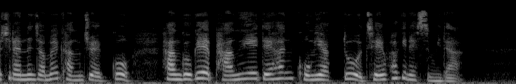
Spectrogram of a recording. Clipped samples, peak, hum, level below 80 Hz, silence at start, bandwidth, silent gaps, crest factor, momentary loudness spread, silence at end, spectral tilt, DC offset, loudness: under 0.1%; -12 dBFS; none; -48 dBFS; 0 s; 12.5 kHz; none; 16 dB; 6 LU; 0 s; -4.5 dB/octave; under 0.1%; -29 LUFS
